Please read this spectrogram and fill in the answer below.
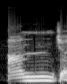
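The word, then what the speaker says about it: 앉아: Kalau ini dibaca itu jadi anja.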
